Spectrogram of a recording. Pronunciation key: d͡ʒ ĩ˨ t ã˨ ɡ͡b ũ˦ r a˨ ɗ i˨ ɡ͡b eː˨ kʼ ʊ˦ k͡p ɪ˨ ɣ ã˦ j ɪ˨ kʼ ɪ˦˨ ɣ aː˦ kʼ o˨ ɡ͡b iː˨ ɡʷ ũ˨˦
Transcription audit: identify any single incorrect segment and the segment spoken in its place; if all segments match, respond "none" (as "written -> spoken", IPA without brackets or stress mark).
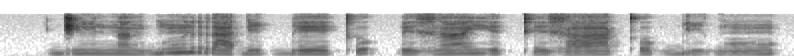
t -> n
